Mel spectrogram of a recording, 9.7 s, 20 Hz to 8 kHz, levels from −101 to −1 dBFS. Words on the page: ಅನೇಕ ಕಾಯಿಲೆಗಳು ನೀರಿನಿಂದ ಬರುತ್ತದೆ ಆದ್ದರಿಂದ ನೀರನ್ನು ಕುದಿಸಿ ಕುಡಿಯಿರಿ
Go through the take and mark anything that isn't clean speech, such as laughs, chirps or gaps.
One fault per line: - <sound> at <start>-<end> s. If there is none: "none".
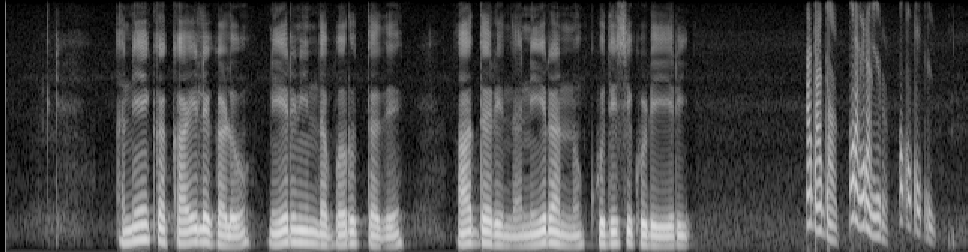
- chirp at 8.1-9.4 s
